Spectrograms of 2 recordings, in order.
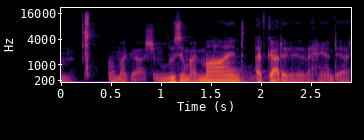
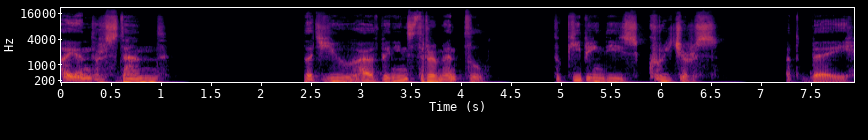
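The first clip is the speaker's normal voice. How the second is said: gravelly, halting, rough commanding voice; 4 dB quieter than usual. Voicing a woman who addresses the listeners, in a gravelly voice. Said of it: "in a sort of gravelly voice".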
